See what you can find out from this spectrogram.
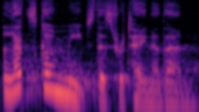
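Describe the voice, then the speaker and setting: A composed elf mage heroine from a video game, with a lowish, measured voice. She is restrained and sympathetic, heard in a reverberant hall with faint noise. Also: big pitch swings, warm tone. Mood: calm curiosity. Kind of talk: video game dialogue acting.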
